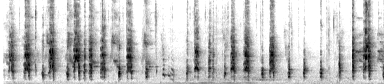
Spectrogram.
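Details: Pamir hunting chukar partridge giving rapid, harsh chuck notes, about three each second, overlapping in a dense chattering series with a faint low hum behind.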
